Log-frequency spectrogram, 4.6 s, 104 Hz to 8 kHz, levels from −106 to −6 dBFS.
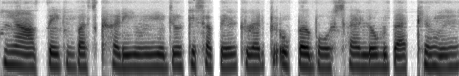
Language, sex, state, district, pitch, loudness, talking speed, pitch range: Hindi, female, Haryana, Charkhi Dadri, 180 Hz, -19 LUFS, 245 wpm, 175-185 Hz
